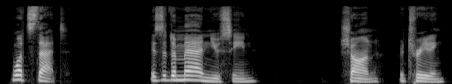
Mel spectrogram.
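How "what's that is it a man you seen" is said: higher, sudden sharp question. Acted. Pegeen turns on Sean sharply, higher and urgent. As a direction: snap round on him, pitched up. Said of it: "Pegeen, turning on him sharply".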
